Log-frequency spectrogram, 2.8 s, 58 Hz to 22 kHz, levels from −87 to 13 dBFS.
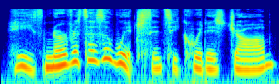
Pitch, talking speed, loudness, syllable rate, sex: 215 Hz, 215 wpm, -17 LUFS, 4.5 syllables/s, female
